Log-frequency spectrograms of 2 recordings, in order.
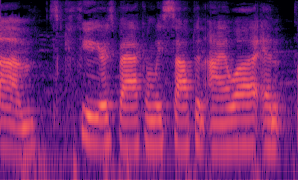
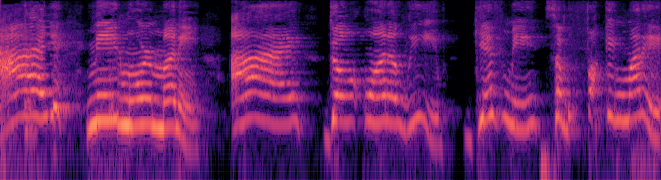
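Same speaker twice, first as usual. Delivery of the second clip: mock drunken scream, very high and very slow; 11 semitones higher than usual. Retelling an overheard fight between a wasted newscaster and her husband, imitating Julie Cornell screaming drunk. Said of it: "she's screaming at her husband".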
